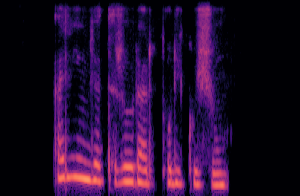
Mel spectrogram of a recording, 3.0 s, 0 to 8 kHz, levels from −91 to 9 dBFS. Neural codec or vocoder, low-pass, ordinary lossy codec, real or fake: codec, 16 kHz, 4.8 kbps, FACodec; 7.2 kHz; Opus, 32 kbps; fake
